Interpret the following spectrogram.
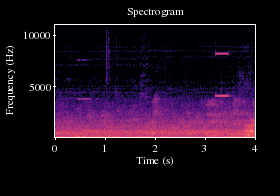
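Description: A short electronic timer beep about three seconds in, marking the end of the filler's UV LED cure countdown, over the steady background noise of a busy exhibition hall.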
